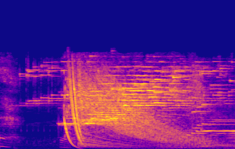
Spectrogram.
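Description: A magic spell sound effect: a bright, shimmering cascade of tones that sweeps down in pitch, starting suddenly about a third of the way in and leaving steady chiming tones ringing on.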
